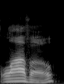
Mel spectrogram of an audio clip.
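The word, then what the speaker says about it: LAWO: It's a German company, so pronounce it Lavo, but it's L-A-W-O.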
